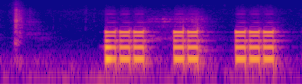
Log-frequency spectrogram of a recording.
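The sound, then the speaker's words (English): A medical alarm's attention tone, a newly designed tone for alarms about a problem with a patient's medication: bright, buzzy electronic beeps in evenly spaced bursts, each burst pulsing quickly two or three times, repeating steadily after a faint click. “What you might do is you would announce an alarm by using something like this.”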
